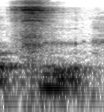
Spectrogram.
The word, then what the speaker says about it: 子: In this case, the syllable 子 always bears a neutral tone.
